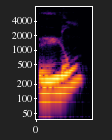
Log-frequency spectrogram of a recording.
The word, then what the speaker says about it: long: the final J will become long okay so phonetically it's long g so long masculine long feminina and this is the I hope it was uh interesting and useful.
